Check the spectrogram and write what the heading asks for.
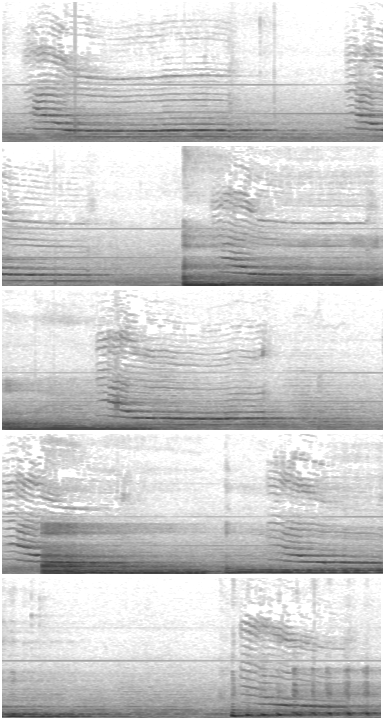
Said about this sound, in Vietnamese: Thỉnh thoảng người ta còn nghe cả tiếng người ru con, tiếng di dỉ khóc ai oán trong cái tiếng con mèo kêu lên thảm thiết.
